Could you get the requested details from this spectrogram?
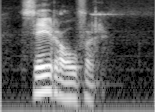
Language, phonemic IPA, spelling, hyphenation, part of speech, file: Dutch, /ˈzeːˌroː.vər/, zeerover, zee‧ro‧ver, noun, Nl-zeerover.ogg
- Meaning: a pirate, a robber who plunders at sea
